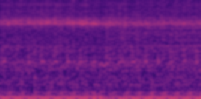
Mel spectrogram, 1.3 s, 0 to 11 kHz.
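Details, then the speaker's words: Cold Kawasaki ZXR750 H1 motorcycle idles with a deep, lumpy, uneven beat and occasional backfire; vacuum gauges show carburetors far out of balance, to be synchronized after warm-up. "Not surprising. It doesn't sound right. It's back backfiring every so often."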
